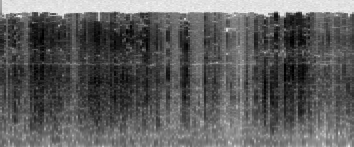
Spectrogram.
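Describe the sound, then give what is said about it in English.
Crinkling of the plastic wrapper of an individually wrapped Cadbury Crunchy chocolate bar, a steady run of dense, crackly rustles with brief sharper crackles, fairly loud and heard on its own with no talking. “These are individually wrapped for your protection.”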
